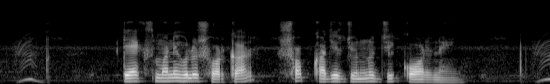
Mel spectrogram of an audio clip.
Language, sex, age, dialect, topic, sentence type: Bengali, male, 25-30, Northern/Varendri, banking, statement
